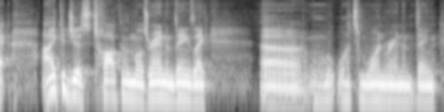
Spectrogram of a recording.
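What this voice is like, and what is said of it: Usual voice. Nothing is said of it.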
